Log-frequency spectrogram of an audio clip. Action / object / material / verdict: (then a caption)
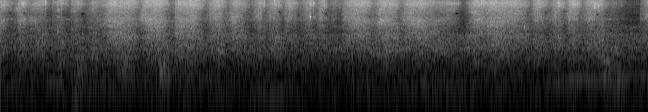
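scrape / suede boot upper scrubbed with a bristle brush / suede / none. A small wooden-handled bristle brush scrubs the lower side of a black suede Nike high-top boot with a glossy patent toe, near the sole, while the boot is worn on a foot. It makes a steady run of bright, hissy, scratchy strokes, about three per second, in an uneven rhythm with no low-end body.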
